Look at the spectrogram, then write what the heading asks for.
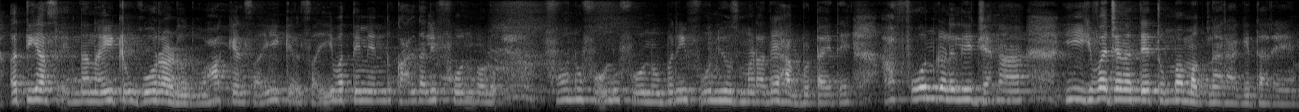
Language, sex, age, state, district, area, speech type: Kannada, female, 30-45, Karnataka, Hassan, rural, spontaneous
